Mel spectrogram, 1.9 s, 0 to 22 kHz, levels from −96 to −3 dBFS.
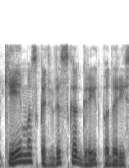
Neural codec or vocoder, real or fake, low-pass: codec, 16 kHz, 16 kbps, FunCodec, trained on LibriTTS, 50 frames a second; fake; 7.2 kHz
